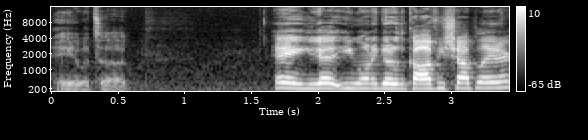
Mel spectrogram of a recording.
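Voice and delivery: easygoing, laid-back big-guy voice, swooping and casual. Acting out a chill big guy from high school: imitating a chill big guy. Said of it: "he seems like that chill big guy".

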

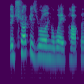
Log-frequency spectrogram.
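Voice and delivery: plain

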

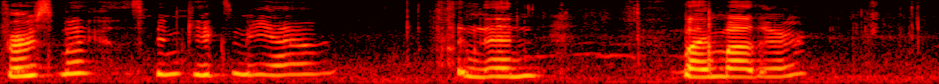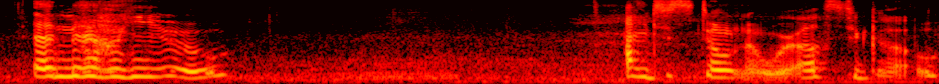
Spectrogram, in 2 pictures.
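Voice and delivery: in tears. Kicked out by her husband and mother, she speaks to the other person, crying. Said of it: "please don't cry".

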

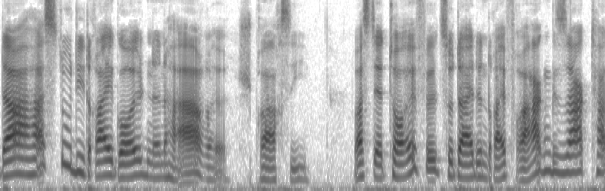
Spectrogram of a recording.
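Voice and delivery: ordinary delivery

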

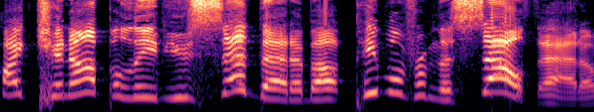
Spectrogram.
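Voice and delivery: play-acted, very high, shrill, loud indignant outburst. Speaker acting out an offended listener objecting to him: mock-offended listener. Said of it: "if anyone's offended".

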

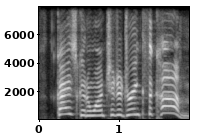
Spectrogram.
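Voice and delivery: funny voice, pitched very high. Retelling what comes up first when someone searches for them: imitating own past funny voice. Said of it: "me talking in a funny voice".

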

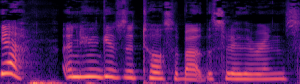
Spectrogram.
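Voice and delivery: ordinary talk

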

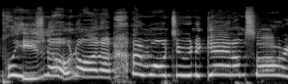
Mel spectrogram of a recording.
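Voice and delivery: mock hysterical crying, very high, drawn-out sobbing. Retelling begging a grandmother not to call the cop: imitating own hysterical crying plea. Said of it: "cried hysterically to the point I was grabbing her".

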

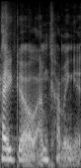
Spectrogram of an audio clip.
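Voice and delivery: put-on creepy, calm tone. Speaker repeats what a man at the window said, in a creepy calm voice. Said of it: "in a creepy, calm voice".

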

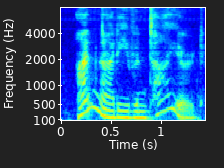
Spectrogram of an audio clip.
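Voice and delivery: ordinary delivery, nothing marked

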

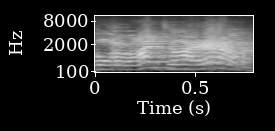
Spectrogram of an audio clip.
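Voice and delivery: shouting. Told by another player to just shout, giving in and shouting. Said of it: "I'm shouting!".

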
